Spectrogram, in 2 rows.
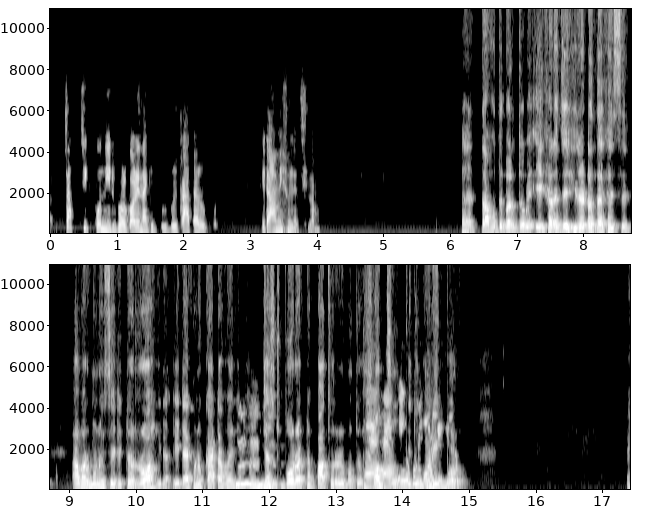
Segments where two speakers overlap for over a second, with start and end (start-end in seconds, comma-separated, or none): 13.4-14.8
